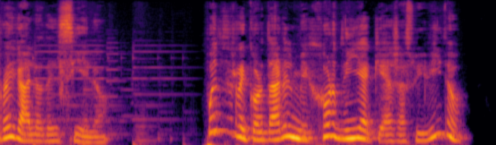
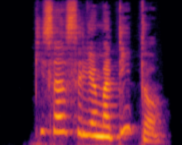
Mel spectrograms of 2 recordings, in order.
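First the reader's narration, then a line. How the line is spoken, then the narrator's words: Father laughing. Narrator (Spanish): dijo el papá riendo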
